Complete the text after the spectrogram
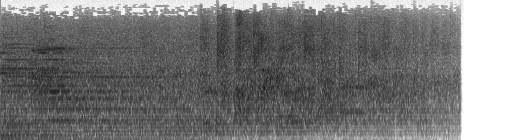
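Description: An acoustic guitar is strummed through loudspeakers.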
